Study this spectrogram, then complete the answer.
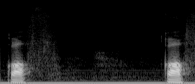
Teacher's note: Bu hərf dilin kökündən ortasına doğru olan hissəsini yuxarı damağa toxundurmaqla tələffüz edilir. Azərbaycan dilində olan qız səsinin oxşarı qalın və kobud formasıdır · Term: qaf hərfi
